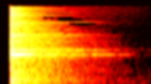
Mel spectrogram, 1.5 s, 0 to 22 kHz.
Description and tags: Large Anvil & Steel Hammer 3
A stereo recording of a single strike with a steel hammer on a piece of hot steel on a large anvil mounted on a block of wood. Rode NT4 > FEL battery pre amp > Zoom H2 line in.
hammer, tapping, anvil, banging, clang, xy, smithy, steel, tool-steel, steel-hammer, stereo, metal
